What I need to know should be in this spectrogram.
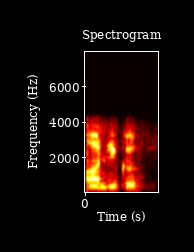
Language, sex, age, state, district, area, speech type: Goan Konkani, male, 60+, Goa, Canacona, rural, conversation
